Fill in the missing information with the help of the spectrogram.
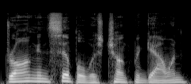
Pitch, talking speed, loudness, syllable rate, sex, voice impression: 110 Hz, 190 wpm, -18 LUFS, 5.4 syllables/s, male, masculine, adult-like, slightly weak, fluent, intellectual, sincere, slightly friendly, reassuring, kind, slightly modest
